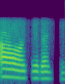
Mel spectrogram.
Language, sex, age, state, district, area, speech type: Tamil, female, 18-30, Tamil Nadu, Pudukkottai, rural, conversation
